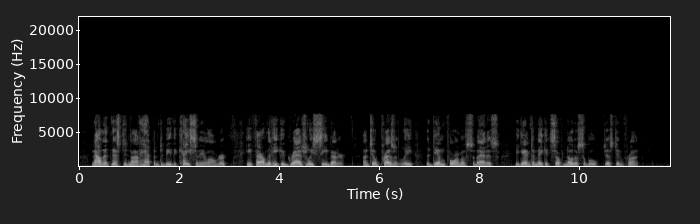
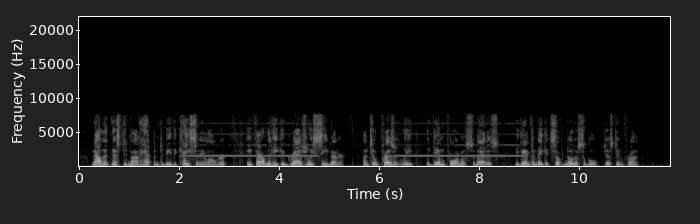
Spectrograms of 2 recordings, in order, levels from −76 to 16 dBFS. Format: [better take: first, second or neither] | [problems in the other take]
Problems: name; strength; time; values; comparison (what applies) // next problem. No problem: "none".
first | background sound (Bowed string instrument); 18 dB below the speech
